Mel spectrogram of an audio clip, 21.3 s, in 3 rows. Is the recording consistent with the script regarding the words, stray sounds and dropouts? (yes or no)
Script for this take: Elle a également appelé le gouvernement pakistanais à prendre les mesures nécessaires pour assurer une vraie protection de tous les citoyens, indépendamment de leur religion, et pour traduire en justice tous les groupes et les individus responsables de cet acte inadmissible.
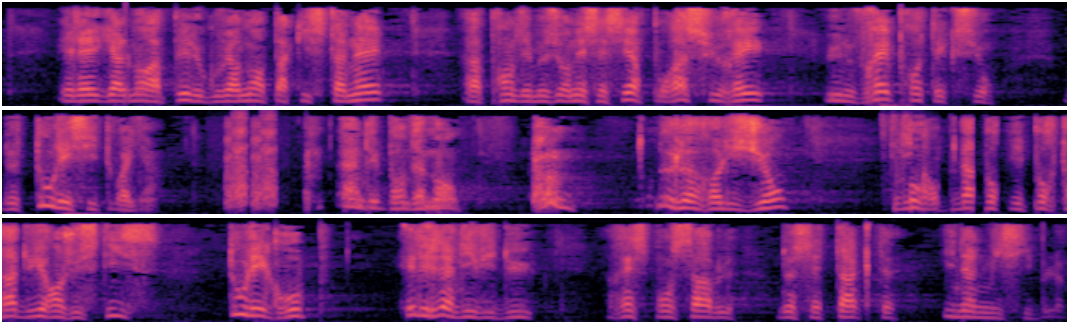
no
